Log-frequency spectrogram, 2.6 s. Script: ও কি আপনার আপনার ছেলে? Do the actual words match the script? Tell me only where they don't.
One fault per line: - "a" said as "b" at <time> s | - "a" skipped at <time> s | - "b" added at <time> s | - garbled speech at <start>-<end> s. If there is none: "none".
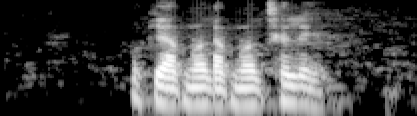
none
